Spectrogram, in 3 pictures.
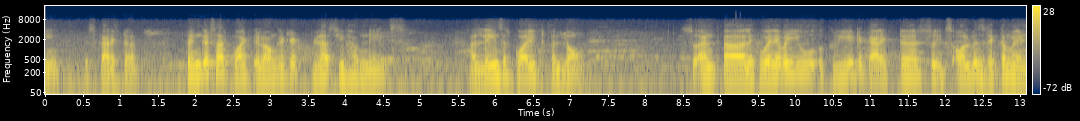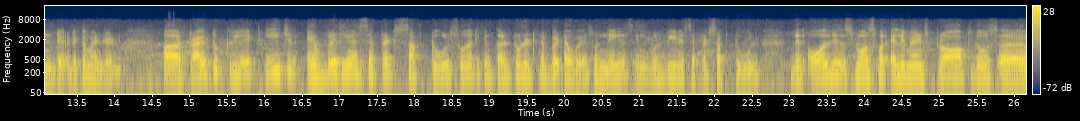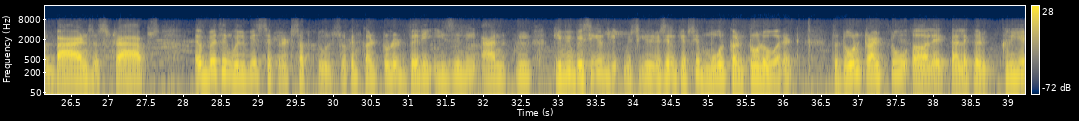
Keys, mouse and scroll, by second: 1.5 click, 5.2 click, 8.4-13.5 drag.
